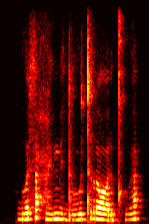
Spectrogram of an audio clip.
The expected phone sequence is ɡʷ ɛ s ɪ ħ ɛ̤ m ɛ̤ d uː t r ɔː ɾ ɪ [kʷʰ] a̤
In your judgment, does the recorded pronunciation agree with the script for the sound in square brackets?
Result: yes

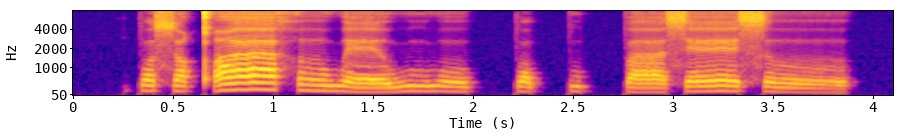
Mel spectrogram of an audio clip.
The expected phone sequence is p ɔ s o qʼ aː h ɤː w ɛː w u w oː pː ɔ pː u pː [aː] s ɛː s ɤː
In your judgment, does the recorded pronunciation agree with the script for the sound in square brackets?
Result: yes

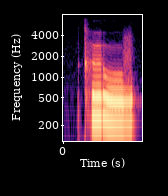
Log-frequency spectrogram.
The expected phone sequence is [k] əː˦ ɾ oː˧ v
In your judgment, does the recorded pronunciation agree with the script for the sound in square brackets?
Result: no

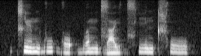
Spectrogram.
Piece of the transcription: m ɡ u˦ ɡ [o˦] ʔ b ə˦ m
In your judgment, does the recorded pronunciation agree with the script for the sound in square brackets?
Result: no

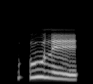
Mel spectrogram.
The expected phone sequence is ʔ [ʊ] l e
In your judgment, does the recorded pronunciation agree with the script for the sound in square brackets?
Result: no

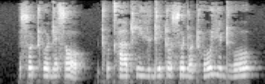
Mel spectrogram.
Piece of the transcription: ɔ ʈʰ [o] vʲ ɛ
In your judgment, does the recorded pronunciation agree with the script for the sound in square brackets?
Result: yes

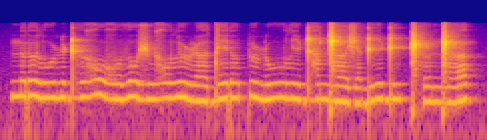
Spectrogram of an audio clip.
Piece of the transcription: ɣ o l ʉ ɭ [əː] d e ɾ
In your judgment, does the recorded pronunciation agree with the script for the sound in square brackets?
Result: no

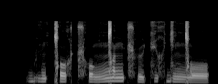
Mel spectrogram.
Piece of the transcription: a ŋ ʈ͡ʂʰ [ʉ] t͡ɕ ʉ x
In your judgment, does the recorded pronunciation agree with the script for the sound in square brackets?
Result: yes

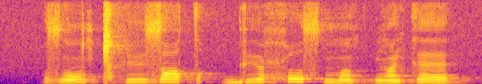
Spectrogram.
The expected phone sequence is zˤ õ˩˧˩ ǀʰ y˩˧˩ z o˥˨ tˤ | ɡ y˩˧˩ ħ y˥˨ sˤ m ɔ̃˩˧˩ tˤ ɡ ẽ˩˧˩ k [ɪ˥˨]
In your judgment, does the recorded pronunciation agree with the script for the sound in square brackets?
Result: no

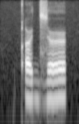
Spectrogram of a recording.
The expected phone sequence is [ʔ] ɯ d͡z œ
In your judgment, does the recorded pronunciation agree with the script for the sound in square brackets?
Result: no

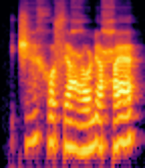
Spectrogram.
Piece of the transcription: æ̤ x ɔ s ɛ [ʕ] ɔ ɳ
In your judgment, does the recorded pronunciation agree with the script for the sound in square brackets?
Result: yes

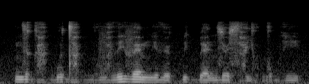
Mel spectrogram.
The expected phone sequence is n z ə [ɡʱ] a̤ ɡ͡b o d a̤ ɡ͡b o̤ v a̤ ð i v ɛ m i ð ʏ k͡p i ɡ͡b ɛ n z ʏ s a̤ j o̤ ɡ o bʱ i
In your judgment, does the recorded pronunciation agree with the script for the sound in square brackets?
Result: yes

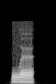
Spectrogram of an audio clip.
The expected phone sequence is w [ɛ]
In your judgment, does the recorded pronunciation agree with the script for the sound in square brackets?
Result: no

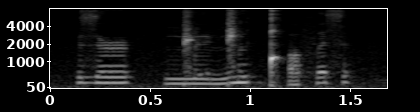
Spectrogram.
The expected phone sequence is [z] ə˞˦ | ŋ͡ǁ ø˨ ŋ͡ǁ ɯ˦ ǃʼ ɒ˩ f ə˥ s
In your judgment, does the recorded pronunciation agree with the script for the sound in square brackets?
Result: yes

